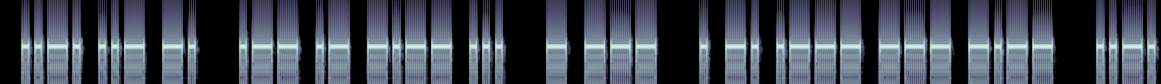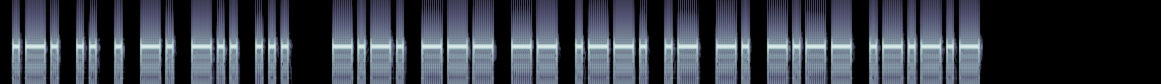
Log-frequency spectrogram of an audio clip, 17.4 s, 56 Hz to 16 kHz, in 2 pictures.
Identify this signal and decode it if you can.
Morse code, heard as a keyed tone, about 25 wpm, 700 Hz. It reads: FUN WAYS TO ENJOY FRIENDS COMPANY.
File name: practice / 25wpm / Difficult Sentences with Hints - 25wpm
